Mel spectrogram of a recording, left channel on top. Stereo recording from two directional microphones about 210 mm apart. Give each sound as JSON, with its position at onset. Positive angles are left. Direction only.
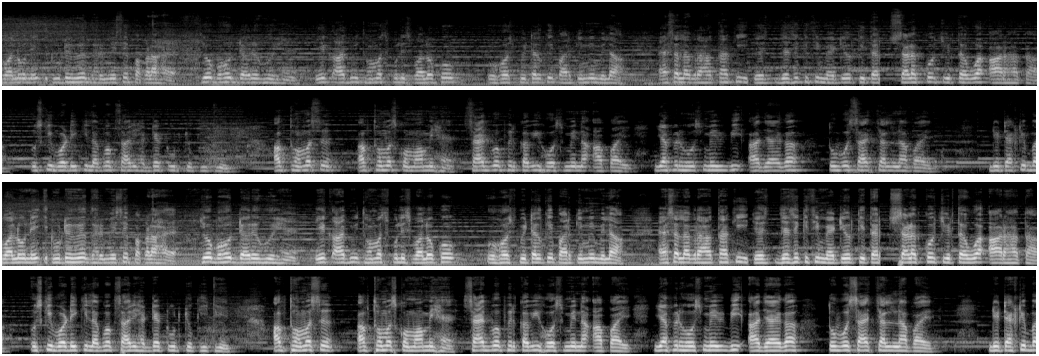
{"t": 0.0, "sound": "speech", "side_deg": -35}
{"t": 13.1, "sound": "speech", "side_deg": -35}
